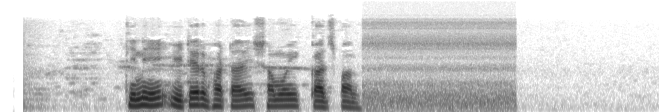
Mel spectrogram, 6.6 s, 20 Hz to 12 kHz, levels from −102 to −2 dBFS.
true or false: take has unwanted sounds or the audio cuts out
false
